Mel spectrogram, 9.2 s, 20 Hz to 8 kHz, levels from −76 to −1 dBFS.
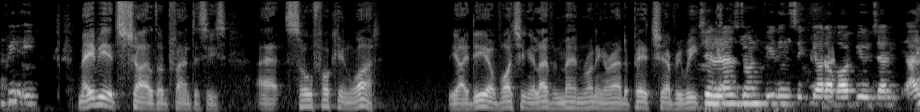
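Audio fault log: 0.00–0.68 s, speech suppressed in double talk: the talker drops sharply right from the start, by about 35 dB at worst, and comes through thin and broken, most likely because the echo canceller took overlapping far-end audio for echo and turned everything down.
7.26–9.18 s, speech suppressed in double talk: the same ducking returns deeper, about 40 dB, chopping around a second and a half of the talker into gappy, dull fragments as the canceller likely clamps down again.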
